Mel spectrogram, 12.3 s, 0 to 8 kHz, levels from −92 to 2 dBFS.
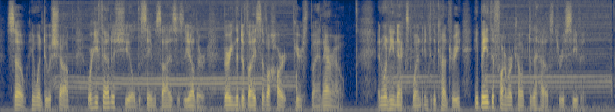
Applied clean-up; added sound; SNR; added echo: none; Camera; 14 dB; none.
